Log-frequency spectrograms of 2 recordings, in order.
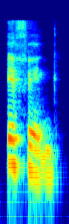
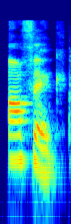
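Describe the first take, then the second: First: It is said the Munster way, starting with 'ih'. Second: It is said the Ulster way, starting with 'oh'.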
